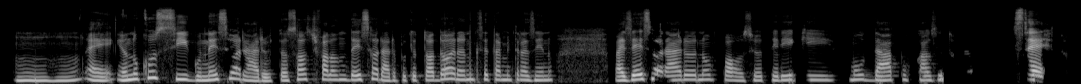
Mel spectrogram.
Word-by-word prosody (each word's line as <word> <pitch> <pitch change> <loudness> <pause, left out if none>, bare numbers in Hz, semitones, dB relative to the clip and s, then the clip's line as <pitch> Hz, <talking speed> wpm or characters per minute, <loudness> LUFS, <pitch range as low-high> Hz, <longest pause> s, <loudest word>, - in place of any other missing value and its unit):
Uhum. 180 +1 +1
É, 185 -4 +2
eu 195 0 +4
não 240 - +5
consigo 235 -9 +2
nesse 220 +7 +2
horário. 180 -10 +1
Eu 160 - -5
tô 185 +3 -1
só 230 +6 0
te 240 +1 -10
falando 220 -1 0
desse 210 +3 0
horário 180 -7 0
porque 190 +2 -4
eu - - -5
tô 195 0 -2
adorando 225 +2 +2
que - - -15
você 230 - -1
tá 215 0 -2
me 210 - 0
trazendo 200 -1 -1 0.6
mas 185 +1 +3
esse 230 +3 +4
horário, 205 +1 0
eu 220 - -1
não 220 0 -3
posso. 190 -4 -4
Eu 185 - -3
teria 200 +2 -1
que 205 -1 -5
mudar 200 -2 0
por 210 +2 -10
causa 195 -2 -4
do - - -10
meu - - -27 0.4
certo. 210 -4 +2
205 Hz, 210 wpm, -24 LUFS, 190-220 Hz, 0.6 s, não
